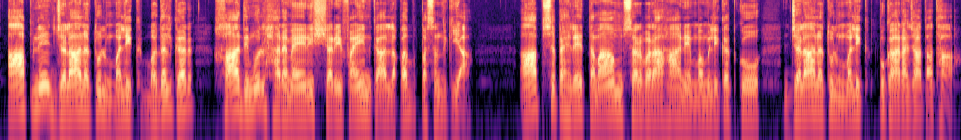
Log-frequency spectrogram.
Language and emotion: Urdu, neutral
